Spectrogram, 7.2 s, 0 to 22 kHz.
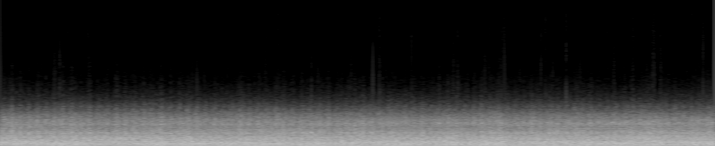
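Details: Continental F124 flathead on propane from a fire-damaged 1952 Carloader forklift, first run: steady, even idle hum with constant low beat, no knocks, misses or hunting, little smoke; normal idle.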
